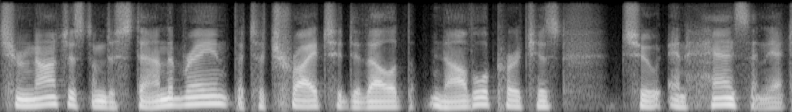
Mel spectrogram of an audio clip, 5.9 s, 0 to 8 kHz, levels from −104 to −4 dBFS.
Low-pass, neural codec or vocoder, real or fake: 7.2 kHz; codec, 16 kHz, 0.5 kbps, FunCodec, trained on Chinese and English, 25 frames a second; fake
